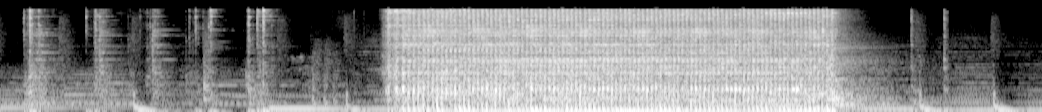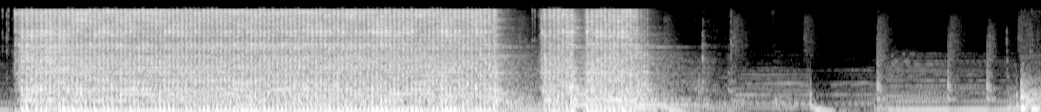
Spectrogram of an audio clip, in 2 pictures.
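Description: Ridgid cordless driver tightening the nuts on a basketball rim's U-bolt down against the compression springs and retainer plate. It runs in two long bursts of about two seconds each, then one short final burst.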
